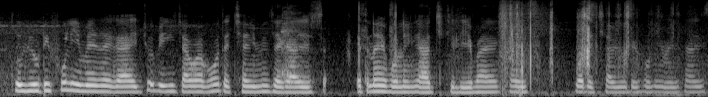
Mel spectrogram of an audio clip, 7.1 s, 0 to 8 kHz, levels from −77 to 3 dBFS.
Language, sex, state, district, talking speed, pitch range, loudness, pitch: Angika, female, Bihar, Araria, 235 wpm, 160-180 Hz, -22 LUFS, 170 Hz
